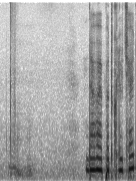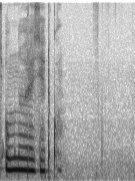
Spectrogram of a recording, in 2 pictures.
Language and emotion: Russian, neutral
